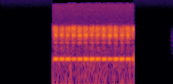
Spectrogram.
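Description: A telephone rings in one short burst lasting under a second, a rapid warbling trill, fairly loud, as a call is placed from a public payphone, with silence before and after and no voices.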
